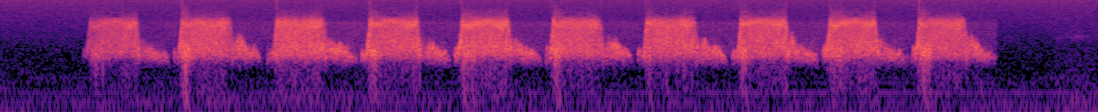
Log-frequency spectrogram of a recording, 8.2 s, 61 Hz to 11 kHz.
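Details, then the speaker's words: Pulsed-wave Doppler of mitral inflow in mitral stenosis, apical four-chamber view, sample volume in the left ventricle near the mitral orifice: rhythmic whooshing bursts about 86/min, slow taper, peak E 2.4 m/s, post-atrial-kick 2.5 m/s, prolonged deceleration time. "the peak early velocity is 2.4 meters per second and the velocity following the atrial kick is 2.5 meters per second note that the deceleration time is prolonged"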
